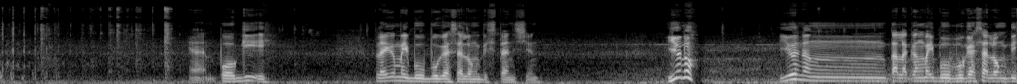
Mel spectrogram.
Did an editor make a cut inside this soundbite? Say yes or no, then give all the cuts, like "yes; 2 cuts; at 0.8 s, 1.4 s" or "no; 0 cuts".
no; 0 cuts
